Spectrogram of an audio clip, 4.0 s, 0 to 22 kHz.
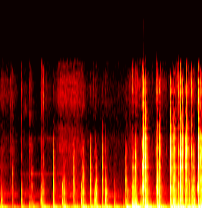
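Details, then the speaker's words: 2006 Nissan pickup with a loud rear noise while driving: driveshaft rocked by hand gives irregular sharp clicks and clunks from the failed universal joint at the differential yoke; the three U-joints are to be replaced. "Como pueden ver ya no está cruceta del lado del del diferencial del yugo ya no sirve"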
